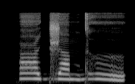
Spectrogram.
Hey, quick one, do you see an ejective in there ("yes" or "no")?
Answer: no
